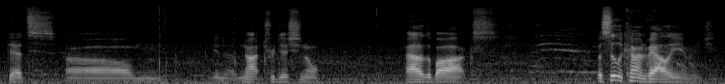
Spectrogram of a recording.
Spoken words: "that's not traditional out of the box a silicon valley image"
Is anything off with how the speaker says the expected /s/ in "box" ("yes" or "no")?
no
